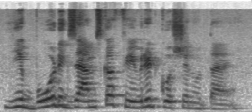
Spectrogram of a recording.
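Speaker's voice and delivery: ordinary talk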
